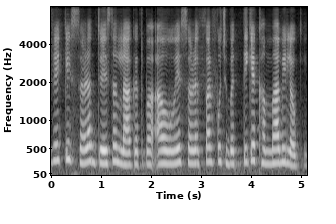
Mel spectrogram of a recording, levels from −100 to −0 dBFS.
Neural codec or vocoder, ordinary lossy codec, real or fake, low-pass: codec, 16 kHz, about 1 kbps, DyCAST, with the encoder's durations; none; fake; none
